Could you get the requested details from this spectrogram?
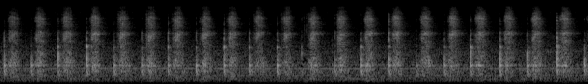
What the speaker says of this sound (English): On this grater, like, it actually, surprisingly, it grinds down to a really fine powder.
